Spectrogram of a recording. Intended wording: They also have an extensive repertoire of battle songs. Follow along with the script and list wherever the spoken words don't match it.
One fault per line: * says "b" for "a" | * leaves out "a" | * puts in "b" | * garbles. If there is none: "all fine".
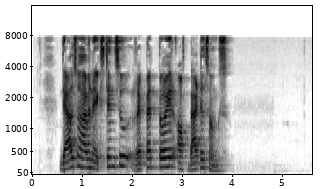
all fine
